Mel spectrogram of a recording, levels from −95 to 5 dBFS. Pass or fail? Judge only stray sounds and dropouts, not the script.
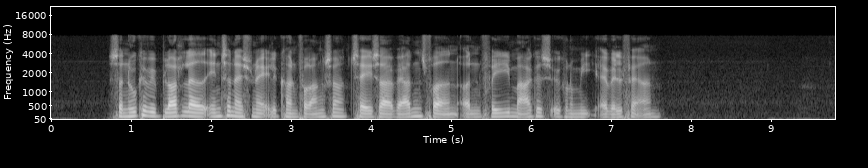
pass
